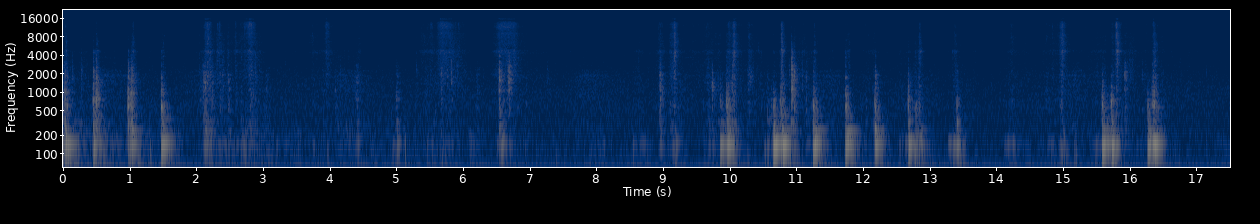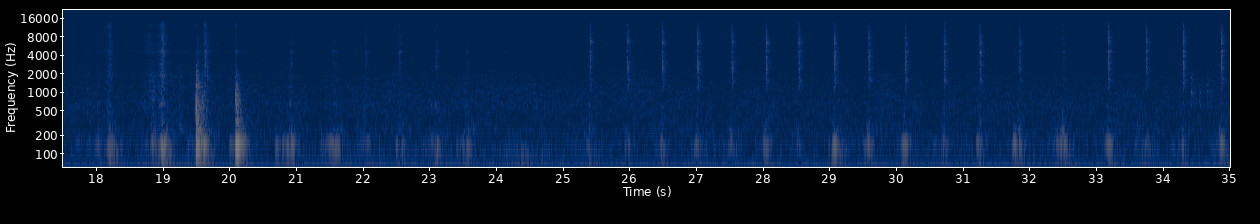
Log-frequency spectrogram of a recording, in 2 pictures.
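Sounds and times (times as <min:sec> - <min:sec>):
steady ticking: 0:19.5 - 0:35.0.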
